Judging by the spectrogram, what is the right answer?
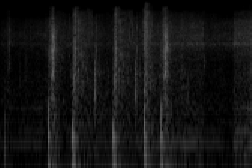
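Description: Bees in the Minecraft video game give short, repeated buzzing pulses, about half a dozen bursts in irregular rhythm, close and clear, without talk.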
